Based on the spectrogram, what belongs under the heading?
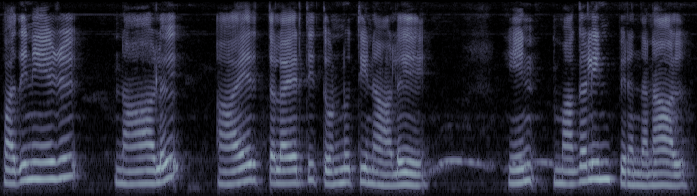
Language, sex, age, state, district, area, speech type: Tamil, female, 30-45, Tamil Nadu, Tiruvarur, urban, spontaneous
